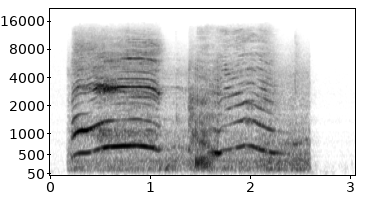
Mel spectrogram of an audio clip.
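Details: Female killer whale imitating the human words "one, two" after hearing them, two harmonic, nasal-sounding syllables, the first long and steady, the second shorter with a slight upward bend, then an abrupt stop.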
